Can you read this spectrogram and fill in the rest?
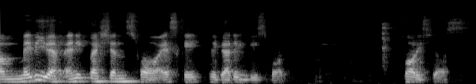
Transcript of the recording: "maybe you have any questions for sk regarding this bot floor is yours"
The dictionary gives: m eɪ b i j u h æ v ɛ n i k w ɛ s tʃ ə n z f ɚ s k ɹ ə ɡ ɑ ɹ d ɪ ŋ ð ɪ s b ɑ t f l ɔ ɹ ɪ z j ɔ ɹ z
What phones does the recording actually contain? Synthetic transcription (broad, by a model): m eɪ b i j u h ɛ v ɛ n i k w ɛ s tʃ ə n s f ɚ s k ɹ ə ɡ ɑ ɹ d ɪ ŋ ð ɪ s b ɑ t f ɔ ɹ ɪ s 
